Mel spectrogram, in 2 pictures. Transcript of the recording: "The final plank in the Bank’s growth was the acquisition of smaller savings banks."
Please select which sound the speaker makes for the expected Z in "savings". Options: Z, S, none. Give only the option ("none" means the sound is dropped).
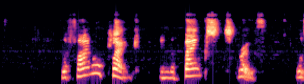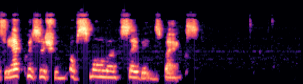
Z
